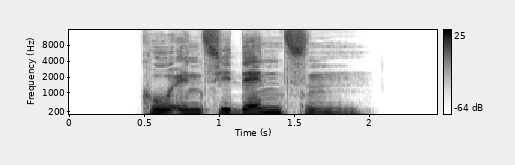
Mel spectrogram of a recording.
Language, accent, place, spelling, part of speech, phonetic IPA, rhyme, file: German, Germany, Berlin, Koinzidenzen, noun, [koʔɪnt͡siˈdɛnt͡sn̩], -ɛnt͡sn̩, De-Koinzidenzen.ogg
- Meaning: plural of Koinzidenz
